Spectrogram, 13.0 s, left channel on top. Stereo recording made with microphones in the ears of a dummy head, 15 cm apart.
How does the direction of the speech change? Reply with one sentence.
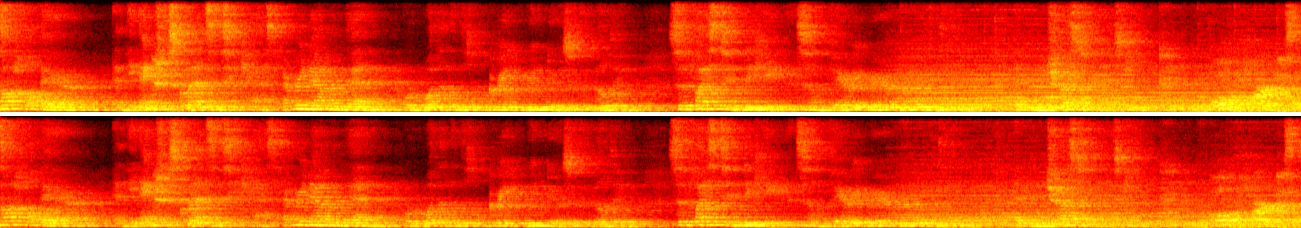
In this clip you hear the speech move to the right.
